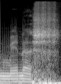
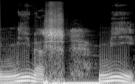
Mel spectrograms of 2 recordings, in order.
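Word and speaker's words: مِنَ النَّاسِ: Mi, ingat kaidah pengucapan kasroh, jangan me, bukan menash, tapi minash.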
